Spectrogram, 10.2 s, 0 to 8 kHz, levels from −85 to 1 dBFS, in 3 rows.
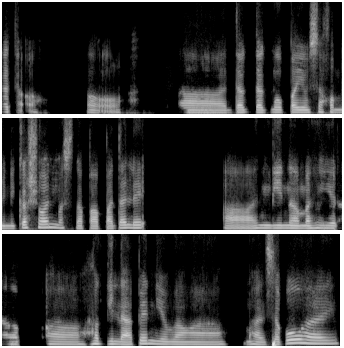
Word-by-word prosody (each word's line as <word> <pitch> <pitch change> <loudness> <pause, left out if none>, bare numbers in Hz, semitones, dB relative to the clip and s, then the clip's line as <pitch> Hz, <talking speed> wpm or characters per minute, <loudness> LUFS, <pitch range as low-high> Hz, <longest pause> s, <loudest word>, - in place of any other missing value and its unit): Totoo, - - -6 0.6
oo. - - -3 0.7
Ah, 155 -1 +1
dagdag 165 0 0
mo 170 - +1
pa 165 - +1
yung 165 0 +1
sa 175 - 0
komunikasyon, 200 +7 +1
mas 185 - -4
napapadali. 165 +5 0 0.8
Ah, 80 0 +1
hindi 180 -1 +1
na 175 -1 +3
mahirap, 170 -1 -1 0.3
ah, 165 -2 -1
hagilapin 185 +1 +2
yung 170 -2 -1
mga 160 0 +1 0.5
mahal 165 -2 -2
sa - - +8
buhay. 220 -2 +3
170 Hz, 130 wpm, -23 LUFS, 160-185 Hz, 0.8 s, sa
